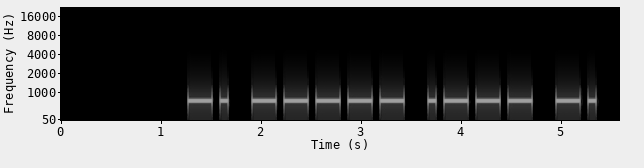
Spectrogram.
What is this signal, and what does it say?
Morse code, heard as a keyed tone, about 15 wpm, 700 Hz. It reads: N0JN
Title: USA Call Signs - 4 Characters - Repeated 2x - 15wpm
